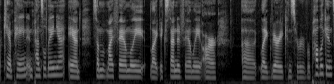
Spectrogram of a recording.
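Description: A woman's voice: lowish voice, clear, resonant tone, no echo. A young woman from New York, a student guest talking earnestly in a casual interview, with many fillers and restarts. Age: young adult.

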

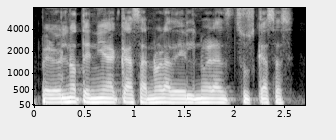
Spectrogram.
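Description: A man's voice: medium pitch, fast, clear, resonant tone. Mexican man telling a crude story. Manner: swears freely, animated storytelling. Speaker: podcast co-host. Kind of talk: casual crude chat.

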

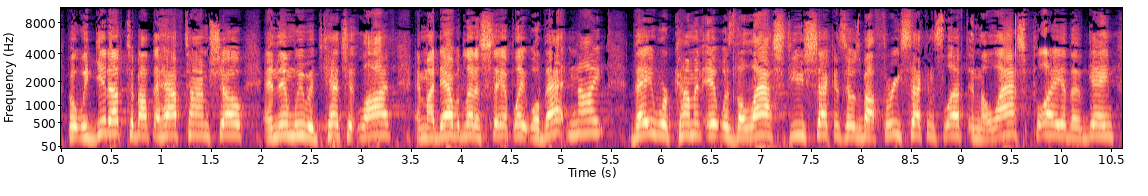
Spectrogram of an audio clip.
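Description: A pastor in his thirties preaching a sermon, switching between loud shouts and quiet, low asides. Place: church sanctuary. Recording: long reverb of a church hall.

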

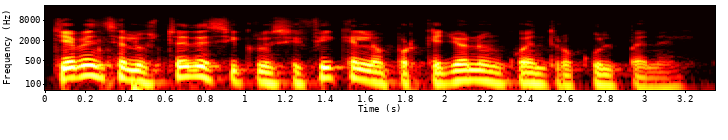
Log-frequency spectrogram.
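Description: A man's voice: medium pitch, very animated, quick pace, a little mellow, breathy edge. Pilate, a man reading as a stern Roman governor.

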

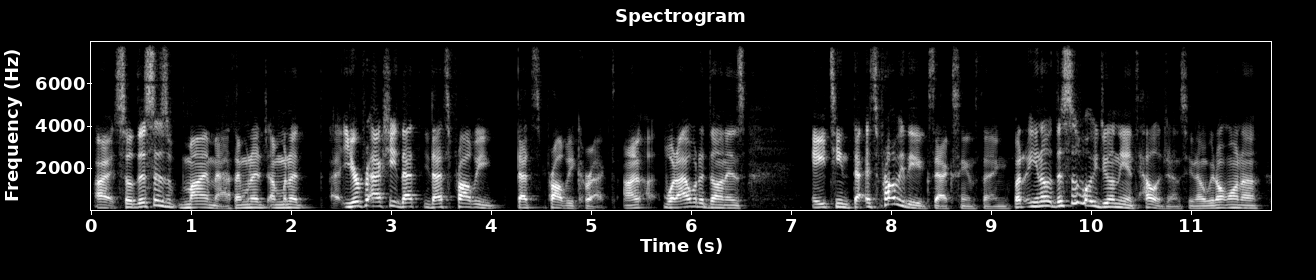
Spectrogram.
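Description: Casual: young dude co-hosting a podcast, bright voice, keeps second-guessing himself. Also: male voice, on the high side, animated, fast. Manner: rambling, self-correcting, playful. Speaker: podcast co-host. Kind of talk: casual chat.

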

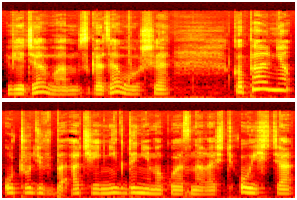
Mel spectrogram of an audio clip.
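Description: A man narrating an audiobook in a steady storytelling manner. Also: medium pitch, a little slow.

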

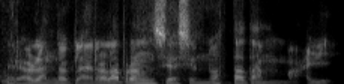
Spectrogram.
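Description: A man's voice: medium pitch, animated, quick pace, background noise. A man with a Puerto Rican Spanish accent hosting a casual podcast, reacting loosely and profanely and laughing often. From Puerto Rico. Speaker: podcast host.

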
